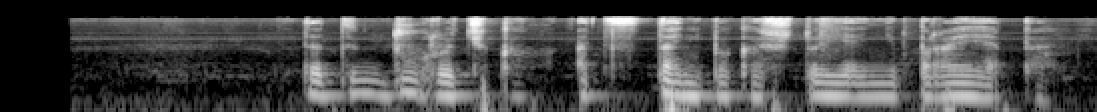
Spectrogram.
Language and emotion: Russian, angry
